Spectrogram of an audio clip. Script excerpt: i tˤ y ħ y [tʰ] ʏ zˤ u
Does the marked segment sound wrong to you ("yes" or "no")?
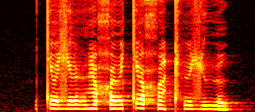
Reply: no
